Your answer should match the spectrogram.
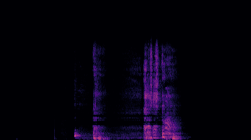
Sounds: Sneeze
